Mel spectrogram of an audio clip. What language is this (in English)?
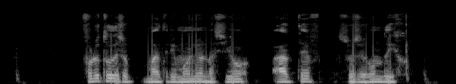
Spanish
